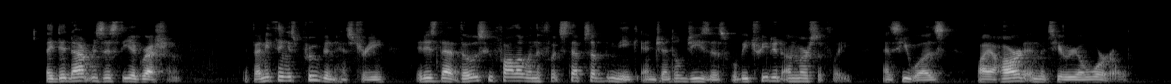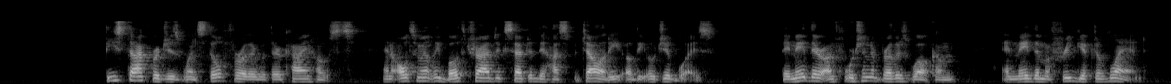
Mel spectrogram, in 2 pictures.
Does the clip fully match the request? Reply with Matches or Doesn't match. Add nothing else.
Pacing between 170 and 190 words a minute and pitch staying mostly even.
Doesn't match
